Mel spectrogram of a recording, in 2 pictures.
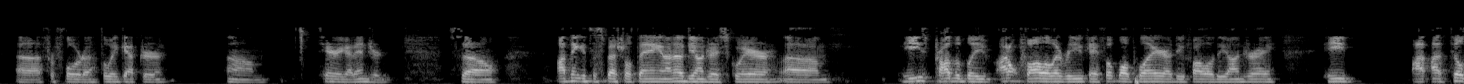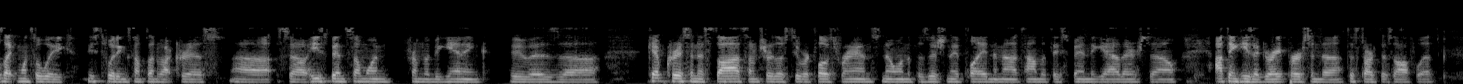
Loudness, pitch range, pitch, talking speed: -25 LUFS, 115-130 Hz, 125 Hz, 205 wpm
